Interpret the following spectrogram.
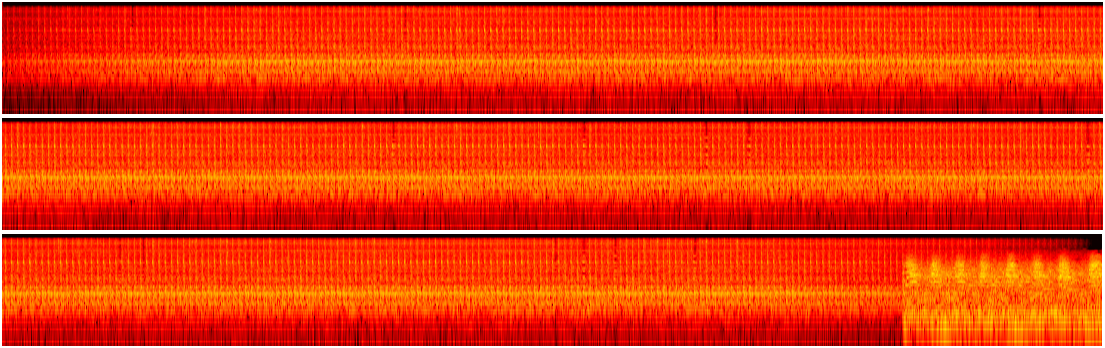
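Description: A steady whirring drone fades in over the first couple of seconds and then holds unchanged. Near the end it gives way to a brass and timpani orchestral fanfare.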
